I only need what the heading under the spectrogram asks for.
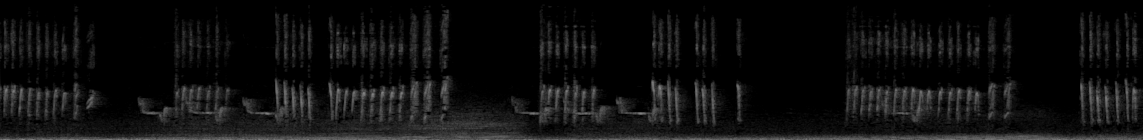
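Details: Greater green leafbird song used as a lure: bursts of rapid, very high, buzzy trilled notes broken by short pauses and thin downslurred whistles, over a steady low hum.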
